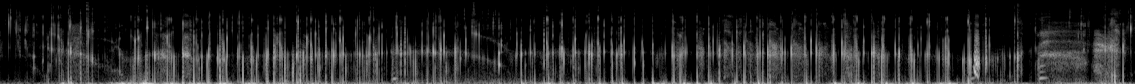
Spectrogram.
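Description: Close, wet chewing of food called little ears, a dense stream of rapid crunchy clicks and moist mouth sounds that runs steadily for about eleven seconds with only brief pauses.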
